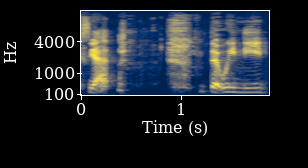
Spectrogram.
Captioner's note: chuckles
